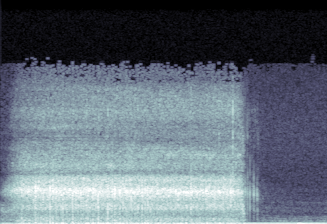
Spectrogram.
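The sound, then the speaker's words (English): Steady crackling sizzle of a vape coil firing during a draw, lasting a couple of seconds before cutting off abruptly, followed by a low hum and a soft thump. “That is straight up helicopter mouth crackle. That crackle is so deliciously good.”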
